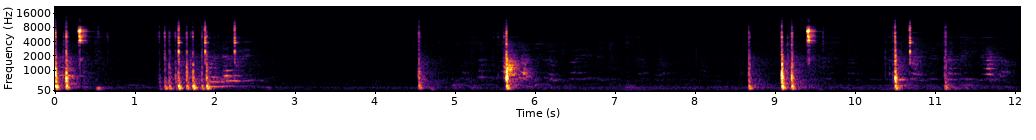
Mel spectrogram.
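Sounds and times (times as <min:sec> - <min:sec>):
sharp snapping clicks: 0:01.3 - 0:02.0.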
